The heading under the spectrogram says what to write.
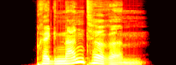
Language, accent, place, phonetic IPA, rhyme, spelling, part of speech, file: German, Germany, Berlin, [pʁɛˈɡnantəʁəm], -antəʁəm, prägnanterem, adjective, De-prägnanterem.ogg
- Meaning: strong dative masculine/neuter singular comparative degree of prägnant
